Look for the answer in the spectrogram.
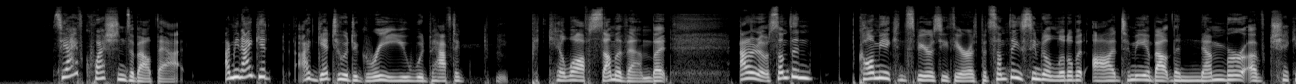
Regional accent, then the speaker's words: Chesterfield, Missouri, United States; I remember, I grew up in Chesterfield, and so my family and I, sometimes we'd go to late night pancakes or something

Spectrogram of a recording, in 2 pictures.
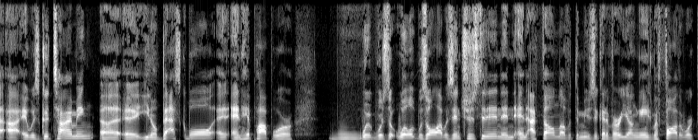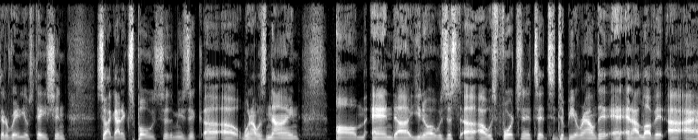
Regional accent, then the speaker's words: New York, United States; born or raised there

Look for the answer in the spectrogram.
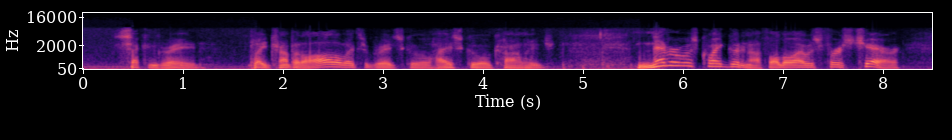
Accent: the West, United States; Well, see, I grew up in the West, so I listened to country music all my life.

